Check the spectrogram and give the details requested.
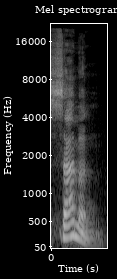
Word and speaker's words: salmon: call it salmon delight salmon you don't pronounce the l it's silent l okay a japanese restaurant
